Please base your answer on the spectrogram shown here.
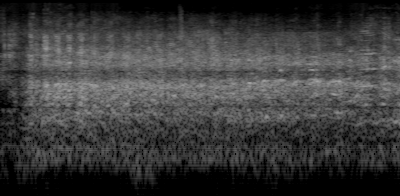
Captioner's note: audience laughing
